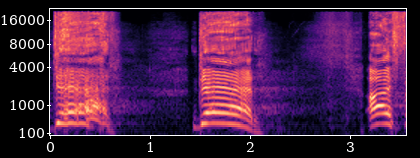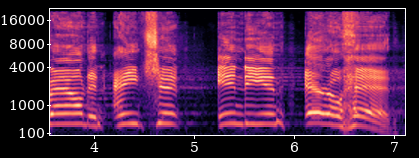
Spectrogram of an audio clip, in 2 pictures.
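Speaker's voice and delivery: put-on high, loud excited girl shouting; teen daughter shouting her find to dad. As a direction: burst in thrilled, voicing a daughter. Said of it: "She's so excited".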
